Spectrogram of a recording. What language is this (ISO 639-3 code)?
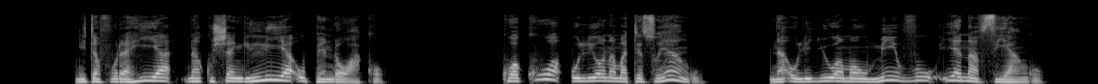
swa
